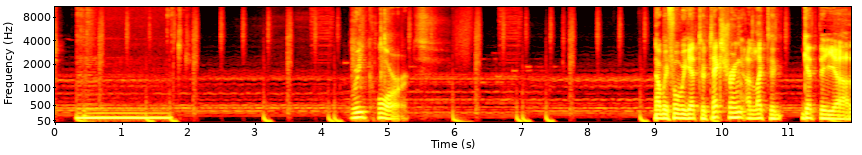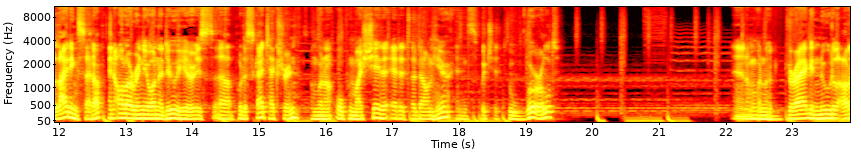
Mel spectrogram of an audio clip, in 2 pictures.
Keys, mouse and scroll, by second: 11.0 shift+middle click, 11.7-12.7 scroll up 1, 14.4 middle click, 15.7 click, 17.9-19.2 drag, 19.7-20.4 scroll up 1, 20.4 KP_Decimal, 21.4 middle click.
